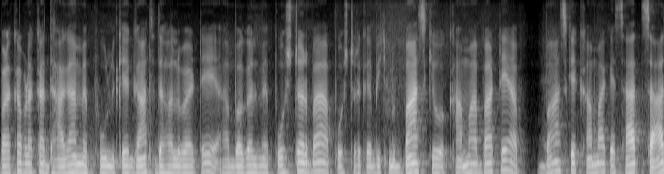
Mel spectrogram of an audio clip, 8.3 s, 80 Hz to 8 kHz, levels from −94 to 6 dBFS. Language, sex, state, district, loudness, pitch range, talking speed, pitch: Bhojpuri, male, Bihar, East Champaran, -20 LUFS, 115-140 Hz, 210 wpm, 120 Hz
